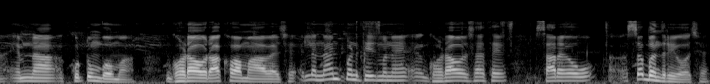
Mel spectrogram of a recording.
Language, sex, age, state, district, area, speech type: Gujarati, male, 30-45, Gujarat, Rajkot, rural, spontaneous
